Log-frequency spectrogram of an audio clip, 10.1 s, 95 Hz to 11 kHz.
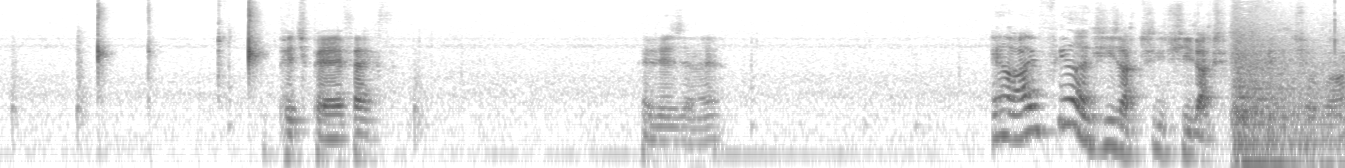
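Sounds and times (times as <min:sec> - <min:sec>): fingers snapping: 0:00.6 - 0:02.1.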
